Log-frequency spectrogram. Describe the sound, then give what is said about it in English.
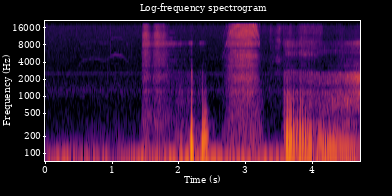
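Exaggerated, put-on snoring: a few breathy snorts and a long hissing exhale, then a low rumbling snore that drags on to the end. “You can stop the fake snoring, though.”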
